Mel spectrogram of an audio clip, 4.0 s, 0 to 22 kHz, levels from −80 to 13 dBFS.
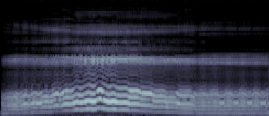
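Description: No technical faults are audible anywhere in the music.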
